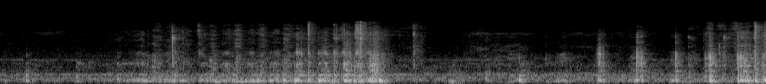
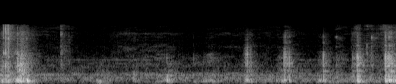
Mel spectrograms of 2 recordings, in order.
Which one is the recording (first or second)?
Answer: second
